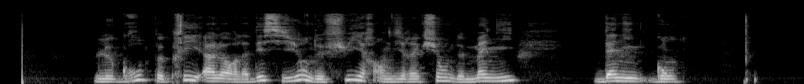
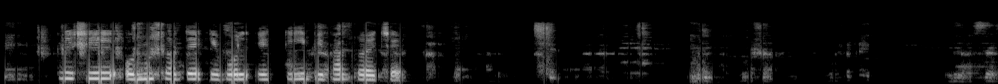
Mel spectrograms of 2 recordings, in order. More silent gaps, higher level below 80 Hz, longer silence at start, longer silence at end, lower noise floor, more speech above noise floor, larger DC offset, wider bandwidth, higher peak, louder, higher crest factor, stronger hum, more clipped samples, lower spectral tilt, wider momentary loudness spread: neither; about the same, -52 dBFS vs -56 dBFS; first, 0.95 s vs 0.05 s; first, 0.55 s vs 0 s; second, -63 dBFS vs -74 dBFS; second, 45 dB vs 53 dB; neither; first, 11.5 kHz vs 7.8 kHz; first, -2 dBFS vs -6 dBFS; about the same, -19 LUFS vs -20 LUFS; about the same, 18 dB vs 18 dB; neither; neither; first, -6 dB/octave vs -3.5 dB/octave; second, 19 LU vs 25 LU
